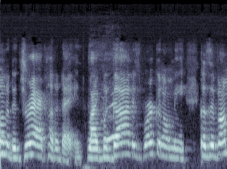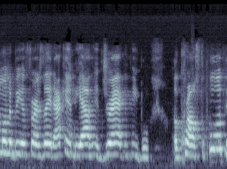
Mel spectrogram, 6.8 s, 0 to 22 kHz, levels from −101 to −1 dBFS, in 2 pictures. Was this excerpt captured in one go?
yes; 0 cuts

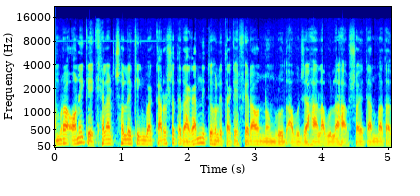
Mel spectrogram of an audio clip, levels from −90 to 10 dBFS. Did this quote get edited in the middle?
no; 0 cuts

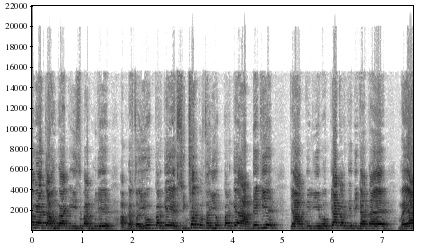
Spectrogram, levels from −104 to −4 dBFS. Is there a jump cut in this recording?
no; 0 cuts

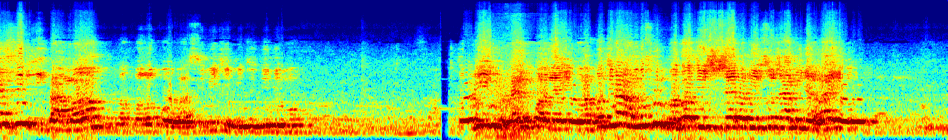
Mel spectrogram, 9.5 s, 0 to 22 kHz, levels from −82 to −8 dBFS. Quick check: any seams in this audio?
yes; 1 cut; at 4.5 s

